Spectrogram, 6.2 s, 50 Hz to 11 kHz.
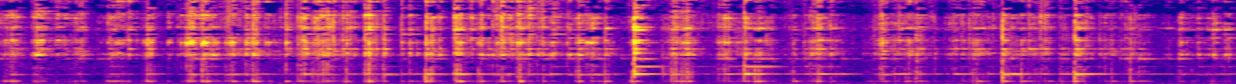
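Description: Fingernails rapidly scratch the ribbed sides of a medium-sized, empty, hollow embossed glass pitcher held up in the air. The scratches make a quick run of bright clicks and rasps, each one drawing a short glassy ring with a steady tone near 1.4 kHz and a softer hum around 500 Hz.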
